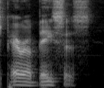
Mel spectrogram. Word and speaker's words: parabasis: The Greek word there is parabasis, or maybe pronounced difference, but it's P-A-R-A-B-A-S-I-S.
